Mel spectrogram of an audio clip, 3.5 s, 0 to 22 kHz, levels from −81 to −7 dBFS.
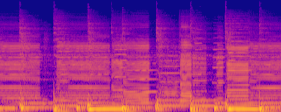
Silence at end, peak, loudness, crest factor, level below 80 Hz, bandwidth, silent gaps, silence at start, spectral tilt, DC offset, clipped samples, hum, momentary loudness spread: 0 s; -8 dBFS; -25 LUFS; 16 dB; -28 dBFS; 16.5 kHz; none; 0 s; -4.5 dB/octave; under 0.1%; under 0.1%; none; 6 LU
